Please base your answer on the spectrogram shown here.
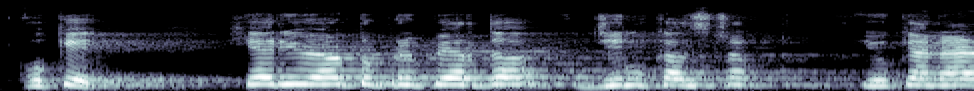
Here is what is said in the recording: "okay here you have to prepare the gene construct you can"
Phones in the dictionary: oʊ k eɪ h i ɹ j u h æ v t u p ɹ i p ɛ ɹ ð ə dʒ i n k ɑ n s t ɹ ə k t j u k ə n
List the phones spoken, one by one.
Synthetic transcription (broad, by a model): oʊ k eɪ h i ɹ j u h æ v t u p ɹ i p ɛ ɹ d ə dʒ i n k ɑ n s t ɹ ə k t j u k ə n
